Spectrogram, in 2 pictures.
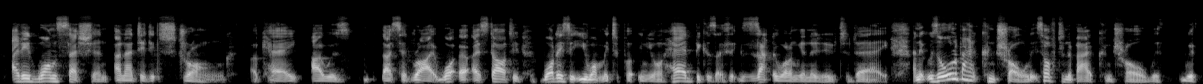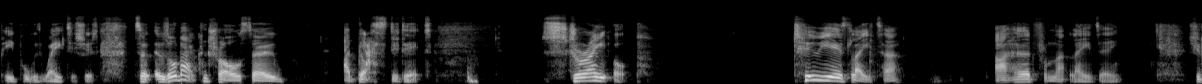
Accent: British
